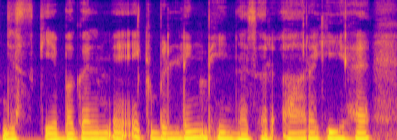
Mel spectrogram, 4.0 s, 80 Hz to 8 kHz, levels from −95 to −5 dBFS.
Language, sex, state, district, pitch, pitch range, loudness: Hindi, male, Jharkhand, Ranchi, 120 Hz, 115-125 Hz, -15 LUFS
